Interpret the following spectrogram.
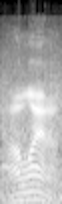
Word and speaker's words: Atlanta: We've discussed the silent T's in the native pronunciation of Atlanta. Atlanta.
